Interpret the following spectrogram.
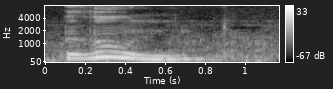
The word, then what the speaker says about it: balloon: Rồi tiếp theo, những cái âm tiết mà nó có chữ o và n thì mình cũng sẽ nhấn trực tiếp vào cái âm tiết có những chữ này luôn. Mình sẽ đọc là balloon. Hay là afternoon.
